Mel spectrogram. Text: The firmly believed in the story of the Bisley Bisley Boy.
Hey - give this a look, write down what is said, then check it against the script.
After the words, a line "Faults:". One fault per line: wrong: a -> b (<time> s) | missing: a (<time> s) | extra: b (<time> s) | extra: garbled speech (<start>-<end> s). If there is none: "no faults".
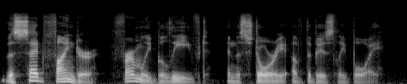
The said finder firmly believed in the story of the Bisley Boy.
Faults:
extra: said finder (0.1 s)
missing: Bisley (3.5 s)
